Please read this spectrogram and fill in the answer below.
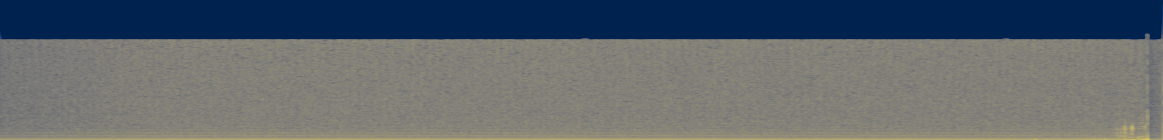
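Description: Steady electrical mains hum with a stack of overtones and a hiss underneath, picked up through the microphone and sound system while nobody speaks. It grows a little louder over the first second and then holds steady.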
